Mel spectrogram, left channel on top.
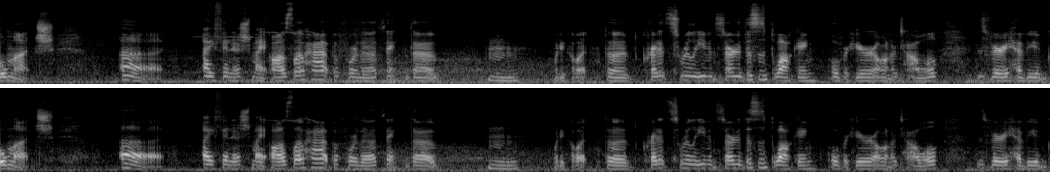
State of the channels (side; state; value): both; normal; correlation 0.28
